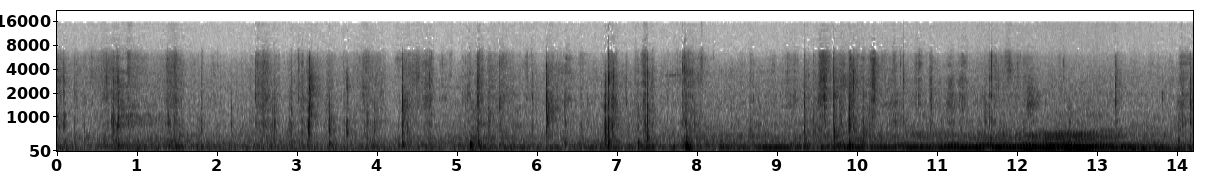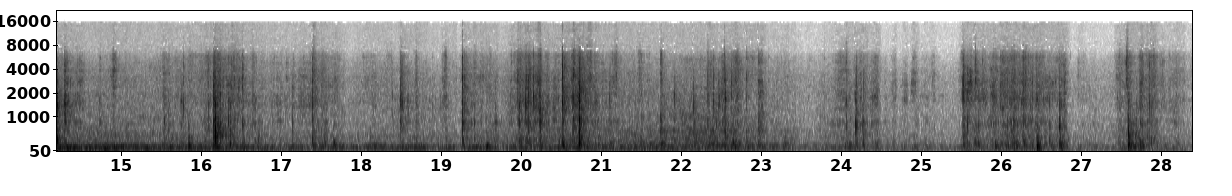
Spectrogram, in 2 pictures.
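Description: Sheets of paper crinkling and rustling as two kittens wrestle on them, with many small scratches and taps from their paws, under a low steady hum that swells about ten seconds in and fades a few seconds later. The crackling thins out near the end.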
